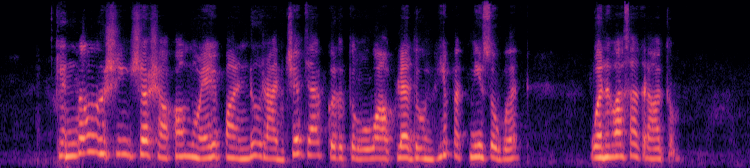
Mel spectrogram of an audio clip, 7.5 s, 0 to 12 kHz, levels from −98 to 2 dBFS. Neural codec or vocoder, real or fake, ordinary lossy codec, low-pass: codec, 24 kHz, 1 kbps, SNAC; fake; Opus, 24 kbps; 10.8 kHz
